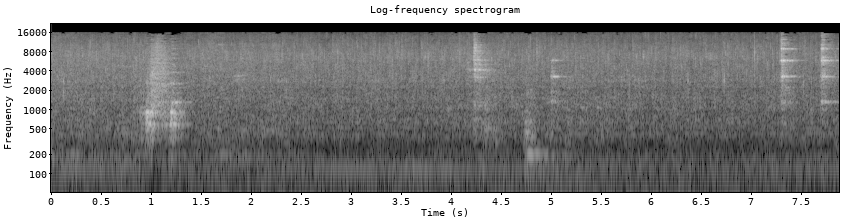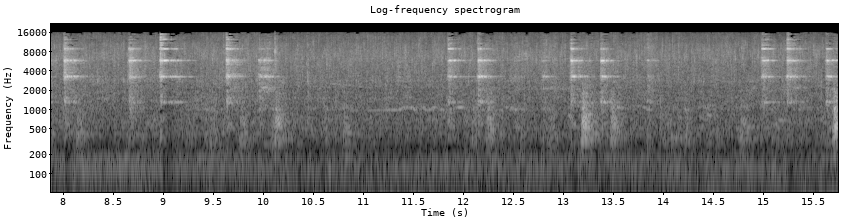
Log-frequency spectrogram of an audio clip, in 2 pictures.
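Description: Pork chops in adobo sauce simmering in a pan, a steady sizzle and bubble. From about halfway through, a series of short ringing metallic clinks comes roughly twice a second, in clusters.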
